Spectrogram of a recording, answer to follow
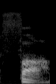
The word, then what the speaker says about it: pho: Pho, like kind of like fa la la la la, like pho, like that. Yeah. A lot of people mispronounce and say pho. It's not how it's said. It's pronounced pho.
